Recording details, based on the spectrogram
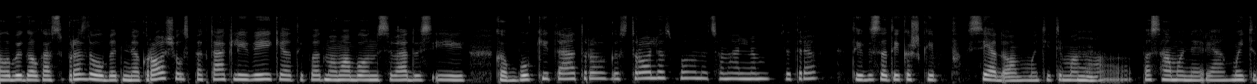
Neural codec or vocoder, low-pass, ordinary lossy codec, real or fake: none; 9.9 kHz; MP3, 96 kbps; real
